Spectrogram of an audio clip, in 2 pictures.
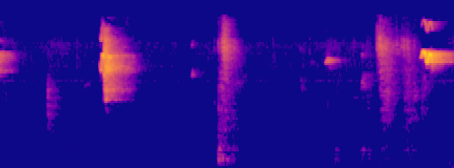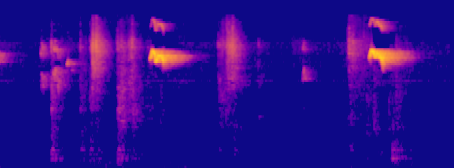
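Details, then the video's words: Spring hand-feeding of common blackbird chicks at a wildlife recovery centre before release; sharp, high squeaky begging notes recur irregularly, mixed with clicks and rustling from the feeding. "Cebando a los polluelos de mirlo común (Turdus merula)"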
